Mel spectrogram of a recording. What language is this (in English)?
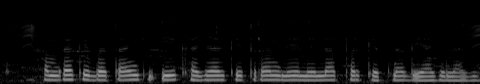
Bhojpuri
